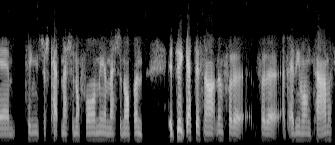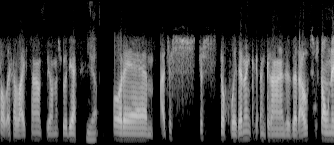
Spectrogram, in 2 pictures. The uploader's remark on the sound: is on the phone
